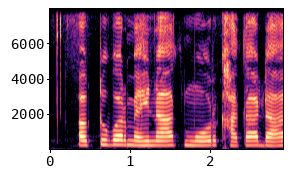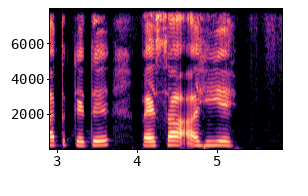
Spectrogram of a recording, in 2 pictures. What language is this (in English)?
Magahi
